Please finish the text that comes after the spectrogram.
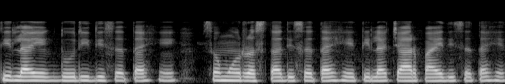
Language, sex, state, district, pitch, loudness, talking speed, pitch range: Marathi, female, Maharashtra, Sindhudurg, 175 Hz, -15 LUFS, 165 wpm, 170-180 Hz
